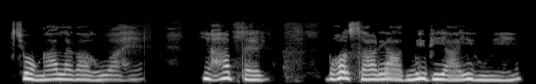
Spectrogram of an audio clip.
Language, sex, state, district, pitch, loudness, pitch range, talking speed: Hindi, female, Bihar, Saran, 230 Hz, -17 LUFS, 215-250 Hz, 145 wpm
